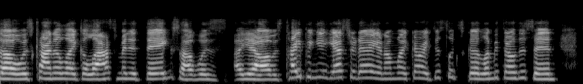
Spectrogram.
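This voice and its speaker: A woman's raised, projected voice, high-pitched with a bright, sharp tone, very fast with hardly any pauses and fairly even intonation, in a dry, close sound with no echo. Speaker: financial coach presenter. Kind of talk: virtual presentation.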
